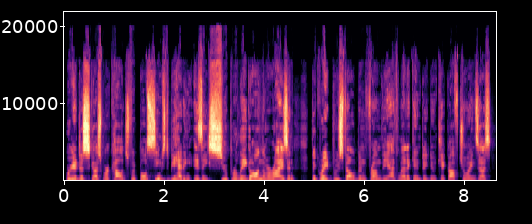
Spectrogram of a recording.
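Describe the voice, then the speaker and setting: A man's voice: mid-range voice, a little fast, dry recording. A man hosting a casual sports podcast, upbeat as he reads sponsor lines and plugs the show. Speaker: podcast host.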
